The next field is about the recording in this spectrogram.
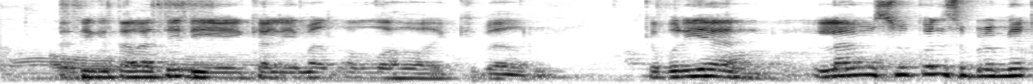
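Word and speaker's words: الله: Ya, jadi kalau membaca Allah jangan Allah. Allah tidak, langsung Allah, tebal. Allah. Ya. Nanti kita latih di kalimat Allahu Akbar.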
